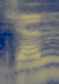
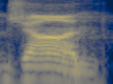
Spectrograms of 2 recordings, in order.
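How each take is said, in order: First: The vowel is short, like in 'fun'. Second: The vowel is open, like in 'John'. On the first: The speaker calls it right. "is Jun" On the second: The speaker calls it wrong. "not John"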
